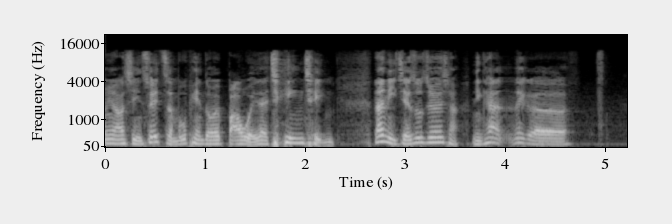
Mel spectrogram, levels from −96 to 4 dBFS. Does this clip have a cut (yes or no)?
yes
